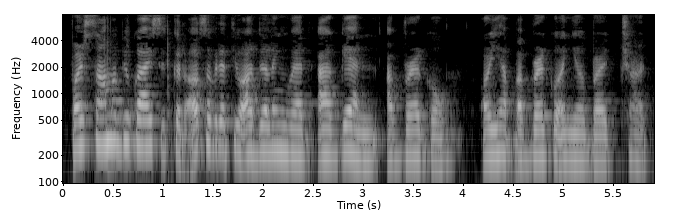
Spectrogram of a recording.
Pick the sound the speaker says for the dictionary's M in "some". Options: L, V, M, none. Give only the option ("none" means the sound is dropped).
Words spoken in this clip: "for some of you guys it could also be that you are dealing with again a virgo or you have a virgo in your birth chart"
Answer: M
